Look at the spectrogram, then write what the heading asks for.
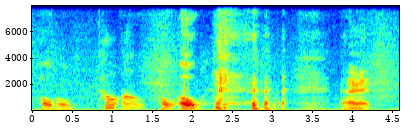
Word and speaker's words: Ho-Oh: Ho-Oh. Ho-ho? Ho-Oh.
